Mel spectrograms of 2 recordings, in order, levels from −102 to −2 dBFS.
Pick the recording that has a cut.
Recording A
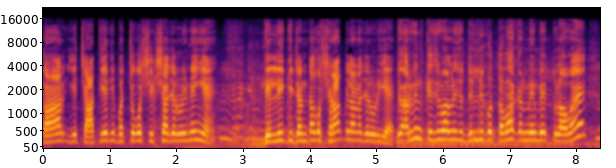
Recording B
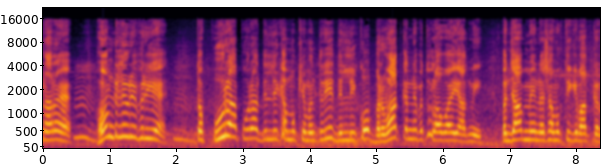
A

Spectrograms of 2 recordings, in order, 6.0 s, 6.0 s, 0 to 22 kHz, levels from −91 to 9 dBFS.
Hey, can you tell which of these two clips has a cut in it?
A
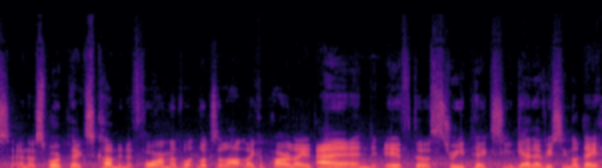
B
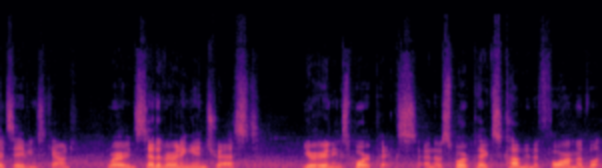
A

